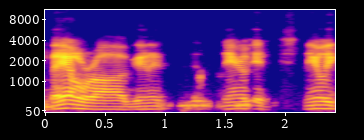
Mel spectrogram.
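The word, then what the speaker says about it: Balrog: time uh and that's that's spelled b a e l r o it's got Bail right in the name Bale Rog and it near it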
